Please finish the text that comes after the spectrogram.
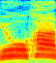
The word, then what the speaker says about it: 요하: 강의 나는 강이 흐릅니다 이게 중국어 발음으로 리아 오어 강 이구요 이제 어 그 한 문을 그대로 읽으면 요하 라고 부르는데요 이요 하에 동쪽 요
